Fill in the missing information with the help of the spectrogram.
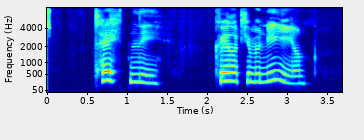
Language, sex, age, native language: Icelandic, male, 14, Icelandic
